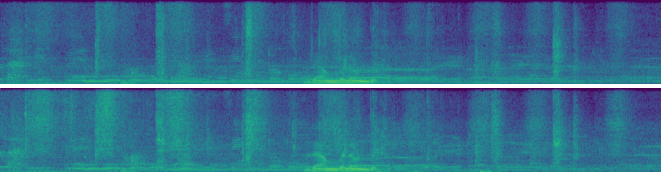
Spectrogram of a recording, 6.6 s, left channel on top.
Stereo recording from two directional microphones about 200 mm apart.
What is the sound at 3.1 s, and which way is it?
Speech, 5° right (ahead or behind).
